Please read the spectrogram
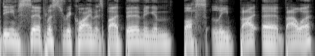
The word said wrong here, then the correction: Bowyer: it's Bowyer, isn't it? I can always say that wrong. Bowyer, thank you.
